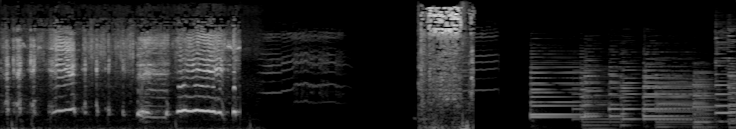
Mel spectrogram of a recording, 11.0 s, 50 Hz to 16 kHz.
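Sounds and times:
cat meowing harshly: 3.9 - 5.3, 6.7 - 7.5.

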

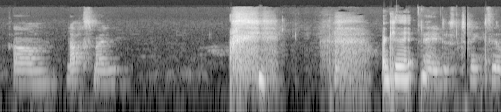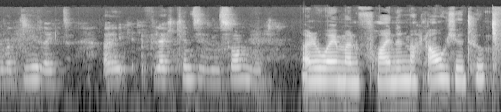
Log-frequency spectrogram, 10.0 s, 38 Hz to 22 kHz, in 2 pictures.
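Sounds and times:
woman's stifled laughter: 2.3 - 3.6.

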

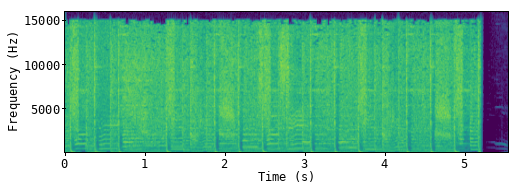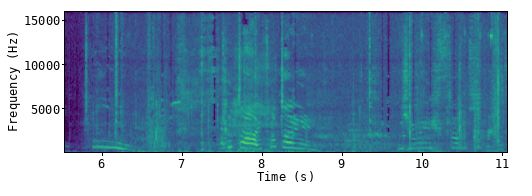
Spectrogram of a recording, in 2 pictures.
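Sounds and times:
background music: 0.0 - 5.2.

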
